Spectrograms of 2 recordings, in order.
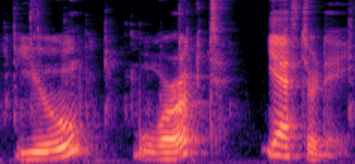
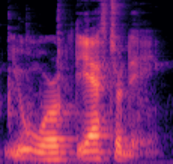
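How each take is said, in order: First: "You... worked... yesterday", spaced word by word; slow careful model. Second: Said in the usual way. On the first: Shown as a demonstration. Teacher gives learners the affirmative, slow and deliberate.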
